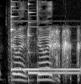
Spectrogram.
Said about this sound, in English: Can you go outside and ring the doorbell to your house? Can you just ring your own doorbell?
